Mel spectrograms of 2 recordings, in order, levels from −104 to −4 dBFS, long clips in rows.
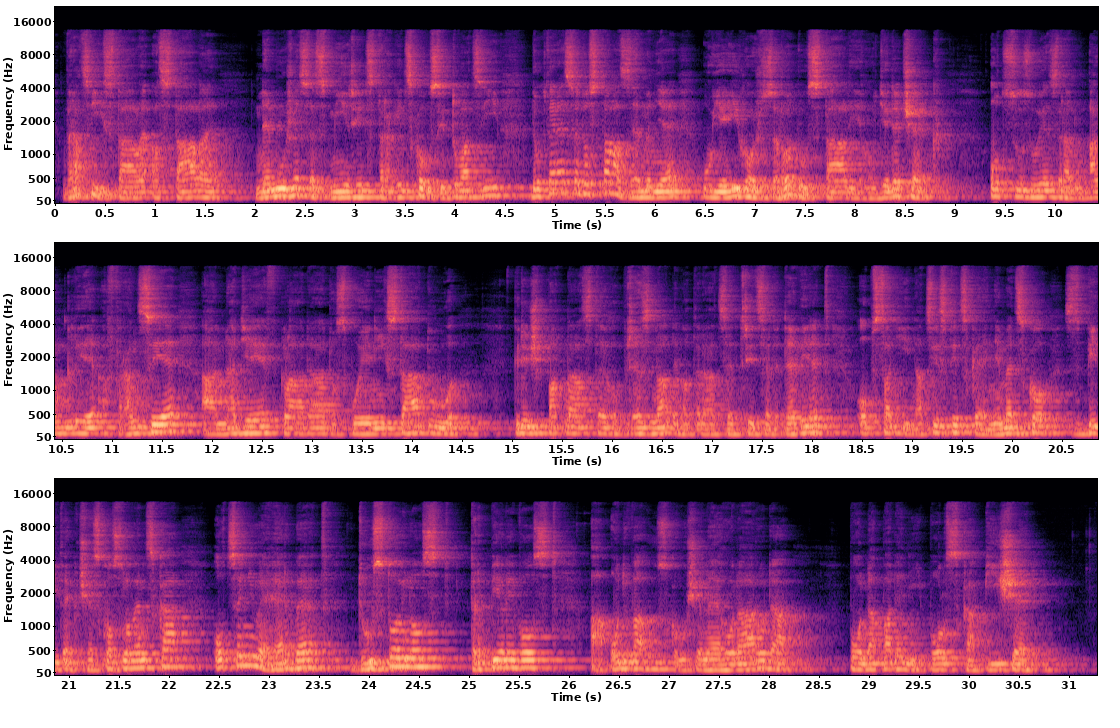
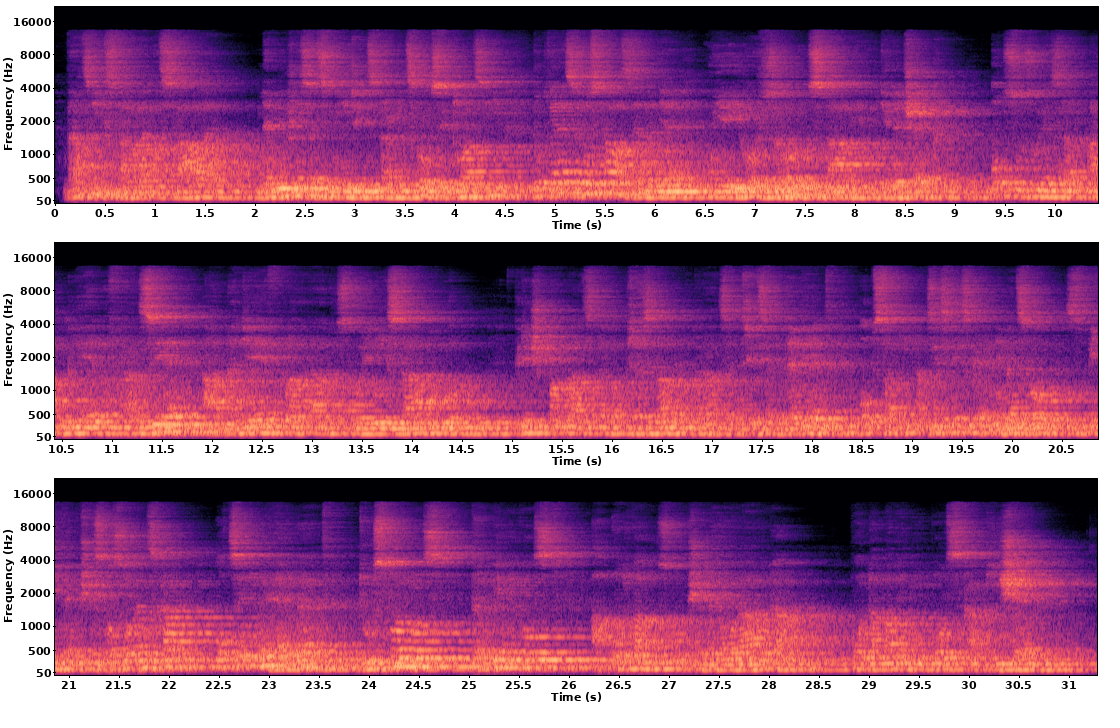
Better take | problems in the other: first | room echo; strong; dies away in 3 s; slight in the first // off-mic speech; far; far in the first

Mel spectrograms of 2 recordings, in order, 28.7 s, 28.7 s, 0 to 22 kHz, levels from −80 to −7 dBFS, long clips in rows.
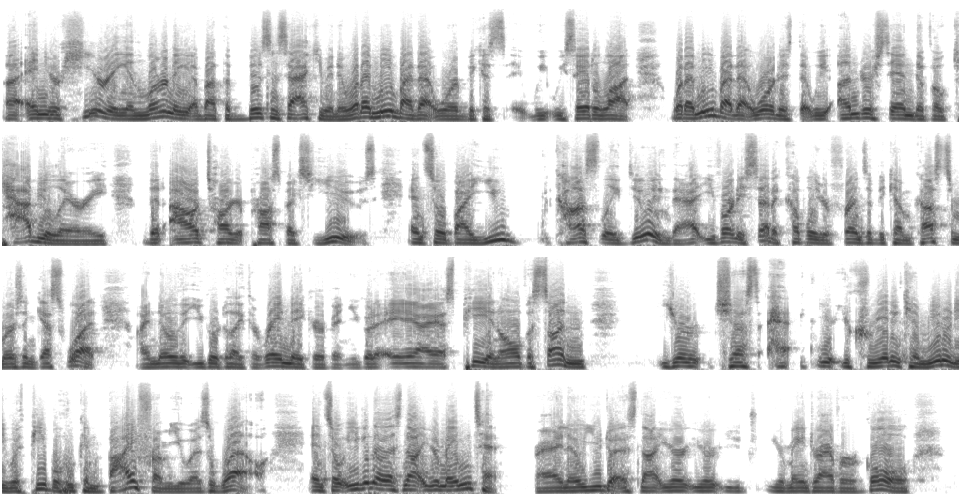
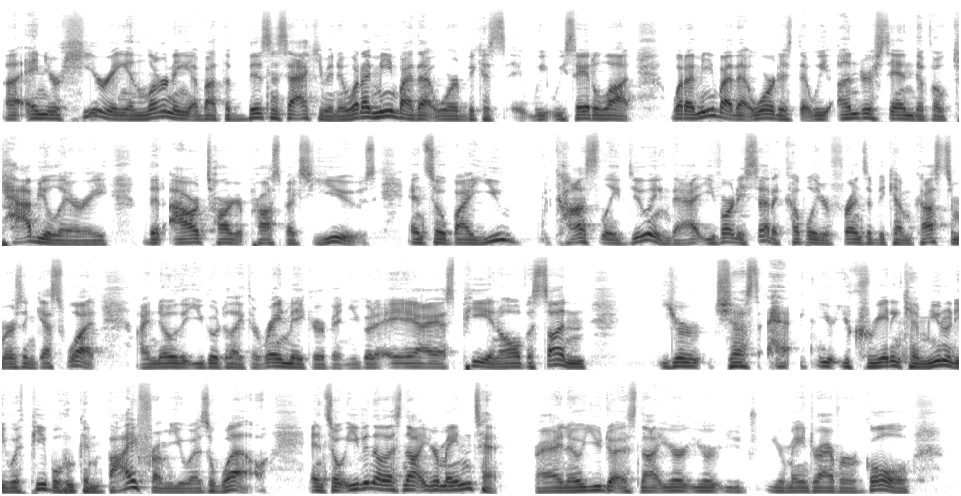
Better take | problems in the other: second | distortion; slight; 16% of the sound clipped

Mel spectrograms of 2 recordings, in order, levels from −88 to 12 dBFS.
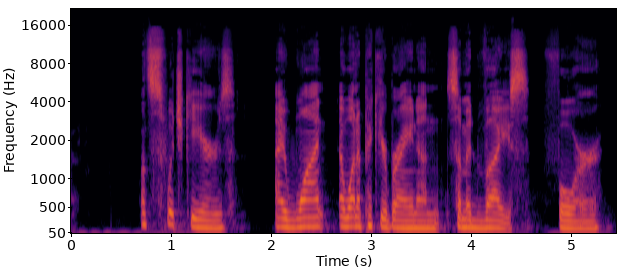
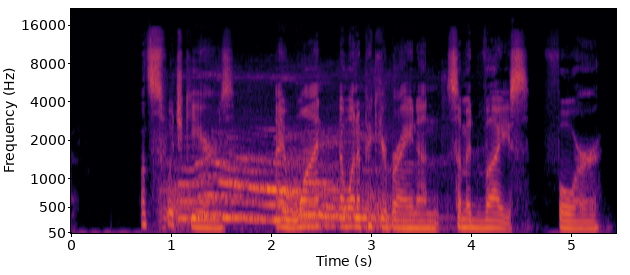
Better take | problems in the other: first | dog barking; loud; from 1 to 3.5 s; peak 3 dB above the speech

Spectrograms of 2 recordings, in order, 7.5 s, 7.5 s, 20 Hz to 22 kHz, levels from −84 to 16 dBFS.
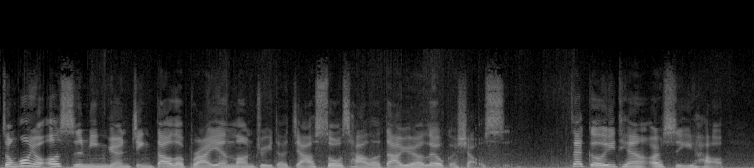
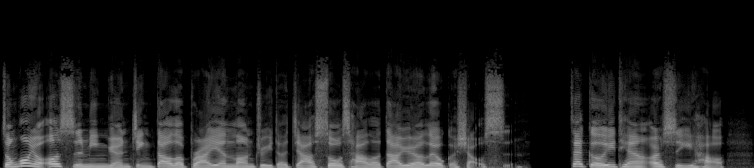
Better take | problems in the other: second | wind noise on the microphone; occasional gusts; 20 dB below the speech

